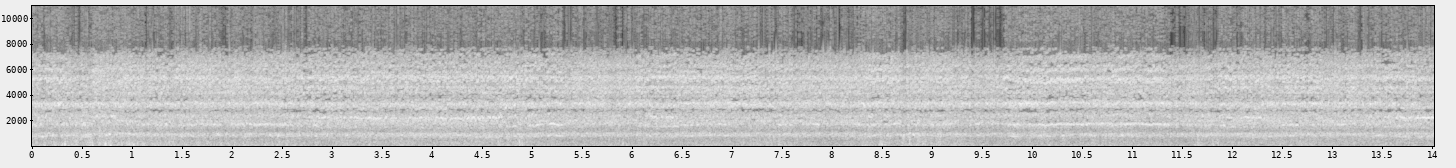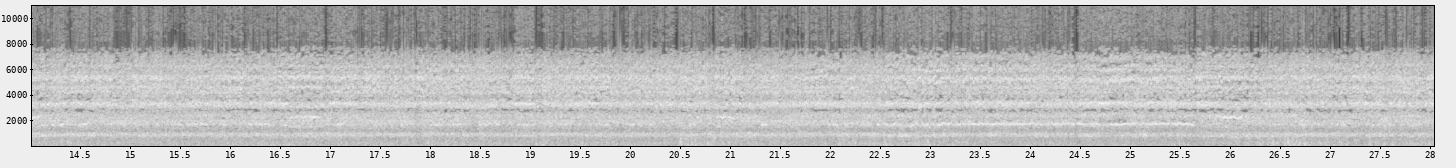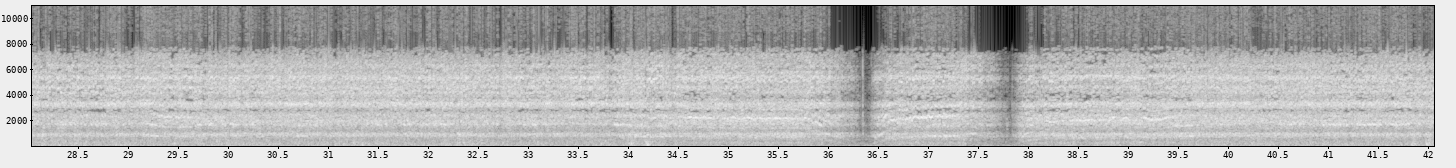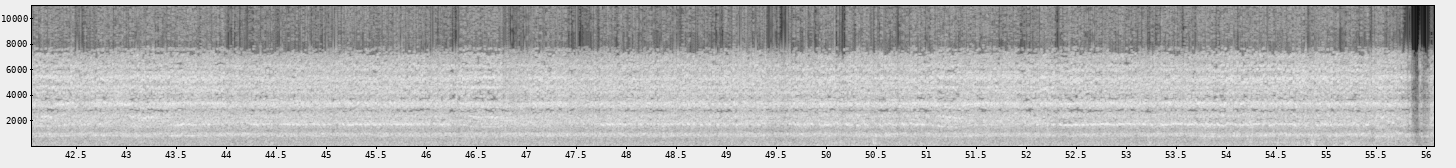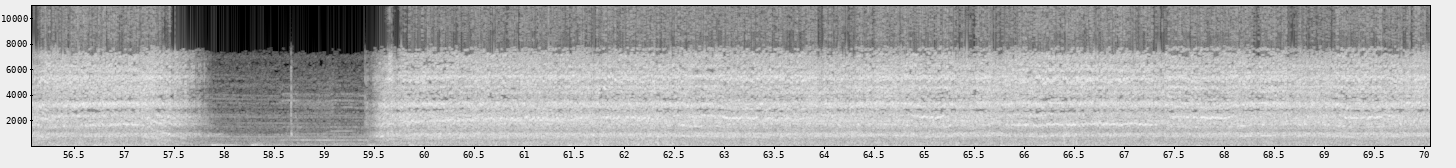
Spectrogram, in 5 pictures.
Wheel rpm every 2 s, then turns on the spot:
230, 220, 220, 230, 230, 220, 220, 230, 230, 230, 230, 230, 230, 230, 230, 230, 230, 200, 120, 180, 230, 230, 230, 230, 230, 230, 230, 200, 130, 20, 190, 220, 230, 220, 220.
none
